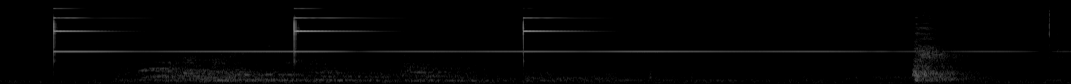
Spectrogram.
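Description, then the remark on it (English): A bright chime is struck three times, a couple of seconds apart, each tone ringing on and overlapping the last, over soft murmuring voices speaking aloud names of people and places held in prayer; a cough follows near the end. “And as the chime rings, speak them aloud so that we can hold them with you.”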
